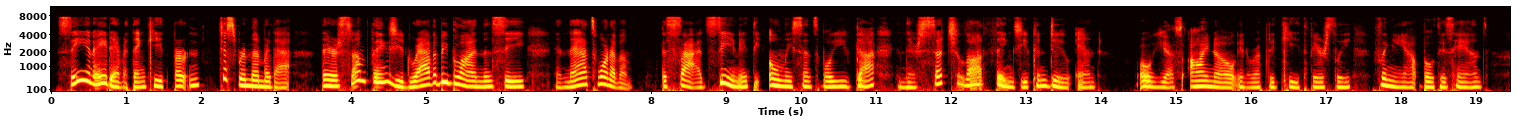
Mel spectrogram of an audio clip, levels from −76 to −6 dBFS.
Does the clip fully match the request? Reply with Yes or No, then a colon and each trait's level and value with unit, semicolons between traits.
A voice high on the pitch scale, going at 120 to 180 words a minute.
No: medium, 170 Hz; average, 170 wpm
